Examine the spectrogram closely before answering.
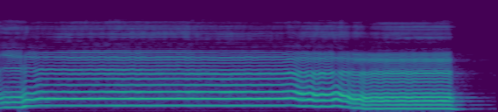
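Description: A single voice chanting in one long, steadily held tone, with a short wavering turn about four seconds in before settling slightly lower and stopping just before the end: a Tibetan Buddhist mantra chant.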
